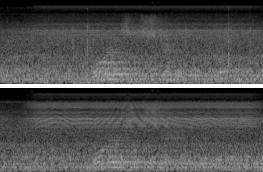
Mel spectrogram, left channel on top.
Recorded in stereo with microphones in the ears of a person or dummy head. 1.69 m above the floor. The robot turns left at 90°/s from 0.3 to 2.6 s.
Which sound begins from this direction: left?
A man speaking, at 0.8 s.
